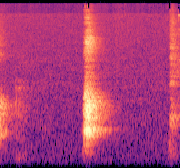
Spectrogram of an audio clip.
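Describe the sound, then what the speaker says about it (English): A dog barks at a package delivery, giving two loud close barks about a second and a half apart after a faint yelp at the start, with no talk. "my dog is going to keep barking because I just got a package delivered"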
